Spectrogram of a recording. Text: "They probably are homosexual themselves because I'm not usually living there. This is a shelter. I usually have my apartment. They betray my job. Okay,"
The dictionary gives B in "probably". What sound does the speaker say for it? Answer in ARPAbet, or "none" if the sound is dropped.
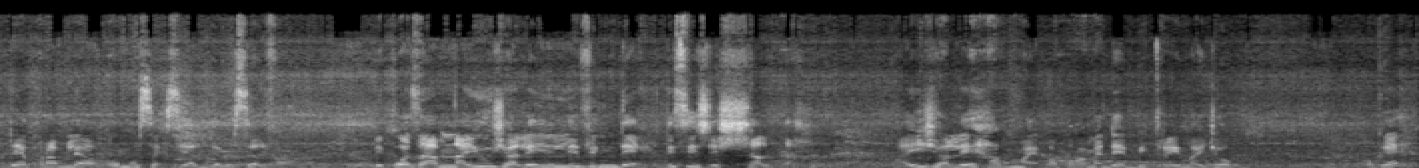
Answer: B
